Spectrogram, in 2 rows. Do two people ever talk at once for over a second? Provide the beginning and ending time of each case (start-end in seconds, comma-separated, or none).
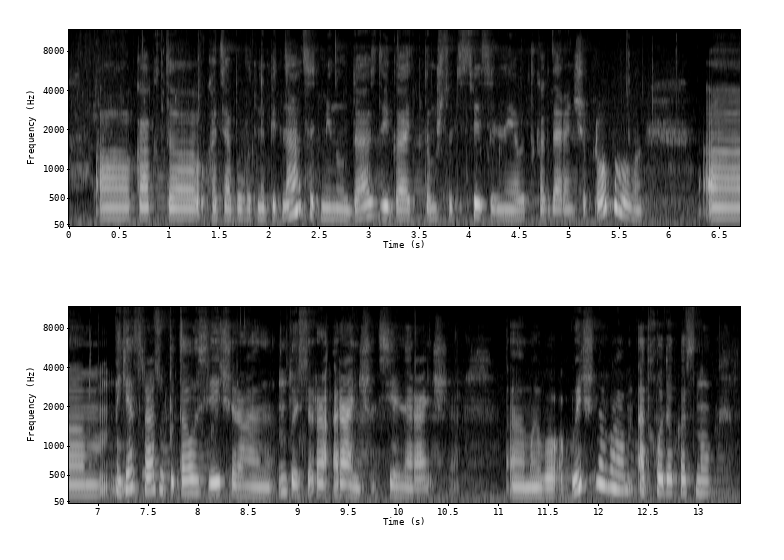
none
